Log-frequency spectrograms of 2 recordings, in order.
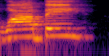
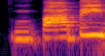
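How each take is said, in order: First: The word begins with a W sound. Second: The word begins with a B sound.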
